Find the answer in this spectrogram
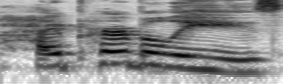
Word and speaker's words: hyperbole: all right now it's time to talk about hyperboles and that's a fun word to say hyperboles it is pronounced hi / bo lee hyperbole so now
